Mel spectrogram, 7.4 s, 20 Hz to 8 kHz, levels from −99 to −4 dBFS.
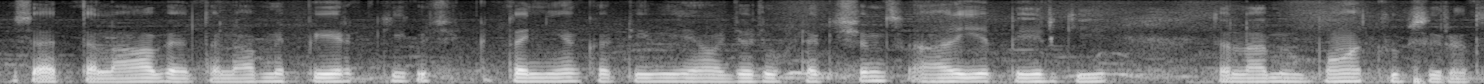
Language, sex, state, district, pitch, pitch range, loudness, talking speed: Hindi, male, Bihar, Muzaffarpur, 125 Hz, 125-130 Hz, -21 LUFS, 195 wpm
